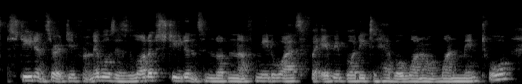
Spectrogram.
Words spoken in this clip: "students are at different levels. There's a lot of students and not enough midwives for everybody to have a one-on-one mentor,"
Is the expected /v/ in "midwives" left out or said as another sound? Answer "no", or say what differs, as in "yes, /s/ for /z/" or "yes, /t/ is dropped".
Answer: yes, /v/ is dropped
